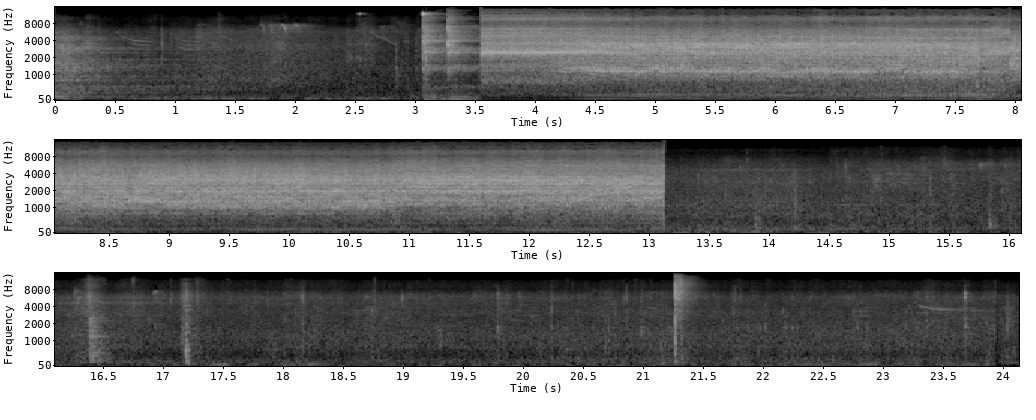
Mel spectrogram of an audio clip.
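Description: Reciprocating saw cutting through a galvanized steel cattle panel: a brief start, then about ten seconds of steady loud sawing that stops abruptly. A few light knocks follow as the cut panel is handled.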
